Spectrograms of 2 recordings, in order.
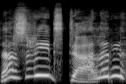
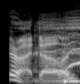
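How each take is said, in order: First: Hammed-up high Durham voice; Durham accent. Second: Yorkshire bloke calling out; Yorkshire accent. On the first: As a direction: squeak it out in a mock Durham accent. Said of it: "trying to do it, no run up". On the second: Acted. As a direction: bellow it in a broad Yorkshire voice. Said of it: "that's Yorkshire".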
